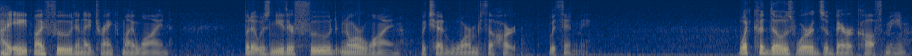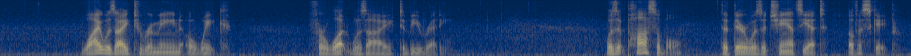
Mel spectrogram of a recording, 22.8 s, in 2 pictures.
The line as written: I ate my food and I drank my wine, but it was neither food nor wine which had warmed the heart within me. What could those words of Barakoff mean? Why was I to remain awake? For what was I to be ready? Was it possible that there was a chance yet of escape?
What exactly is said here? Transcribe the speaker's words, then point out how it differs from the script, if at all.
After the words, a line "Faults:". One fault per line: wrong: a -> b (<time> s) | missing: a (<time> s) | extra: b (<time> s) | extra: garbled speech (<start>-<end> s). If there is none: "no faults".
I ate my food and I drank my wine, but it was neither food nor wine which had warmed the heart within me. What could those words of Barakoff mean? Why was I to remain awake? For what was I to be ready? Was it possible that there was a chance yet of escape?
Faults:
no faults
